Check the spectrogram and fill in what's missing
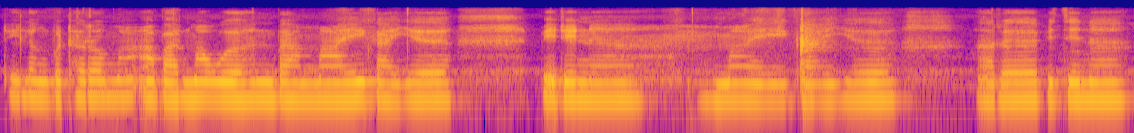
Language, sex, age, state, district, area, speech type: Bodo, female, 30-45, Assam, Kokrajhar, urban, spontaneous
